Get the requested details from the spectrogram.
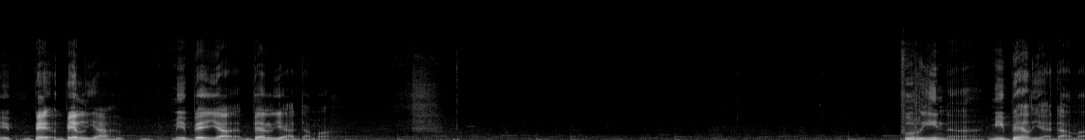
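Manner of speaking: romantic Spanish spoken in a very Western accent. Trying that kind of voice in Spanish to say something romantic, Western-sounding romantic voice. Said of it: "that sounded very Western".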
